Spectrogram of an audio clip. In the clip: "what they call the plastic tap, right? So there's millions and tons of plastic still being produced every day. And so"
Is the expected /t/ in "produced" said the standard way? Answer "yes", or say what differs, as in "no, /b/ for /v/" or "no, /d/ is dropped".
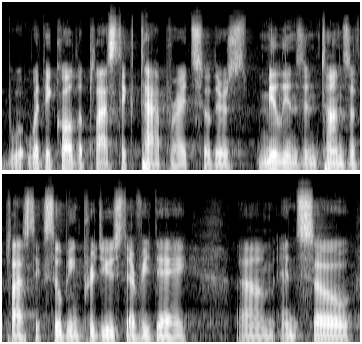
yes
